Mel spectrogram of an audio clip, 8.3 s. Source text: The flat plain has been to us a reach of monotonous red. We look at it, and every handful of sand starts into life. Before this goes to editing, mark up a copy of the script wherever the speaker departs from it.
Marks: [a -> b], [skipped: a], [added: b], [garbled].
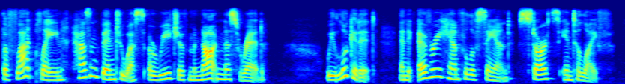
The flat plain [has -> hasn't] been to us a reach of monotonous red. We look at it, and every handful of sand starts into life.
